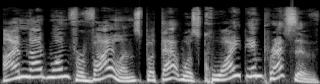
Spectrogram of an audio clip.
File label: "quite impressive", scientist female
